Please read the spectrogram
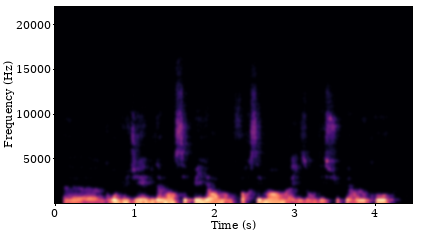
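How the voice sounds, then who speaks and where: A woman's medium-pitched voice, dark and mellow in tone, with fairly even intonation at a moderate pace. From France, Marseille. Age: 20s. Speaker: marketing coordinator. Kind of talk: casual interview chat.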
